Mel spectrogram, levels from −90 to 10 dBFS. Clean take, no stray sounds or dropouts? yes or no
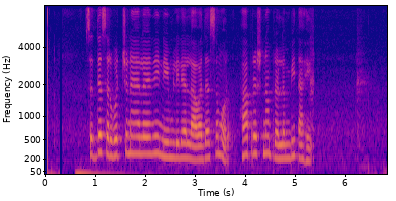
yes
